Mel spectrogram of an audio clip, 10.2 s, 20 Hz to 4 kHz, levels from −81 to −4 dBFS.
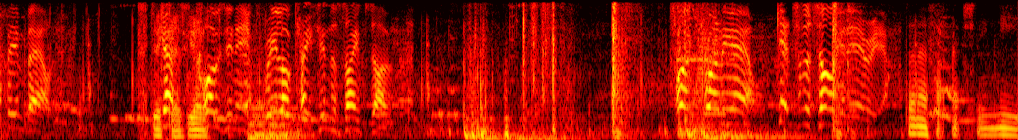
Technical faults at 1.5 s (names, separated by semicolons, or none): none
